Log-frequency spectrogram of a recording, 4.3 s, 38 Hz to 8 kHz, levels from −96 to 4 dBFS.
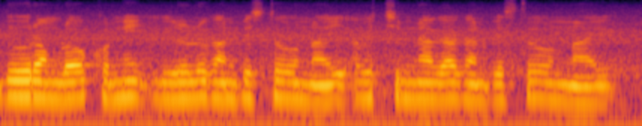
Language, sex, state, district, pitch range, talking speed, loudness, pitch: Telugu, male, Telangana, Mahabubabad, 115-125 Hz, 125 wpm, -17 LUFS, 120 Hz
